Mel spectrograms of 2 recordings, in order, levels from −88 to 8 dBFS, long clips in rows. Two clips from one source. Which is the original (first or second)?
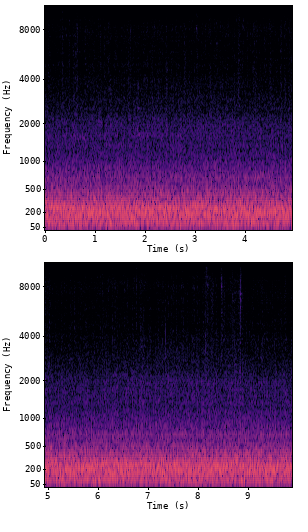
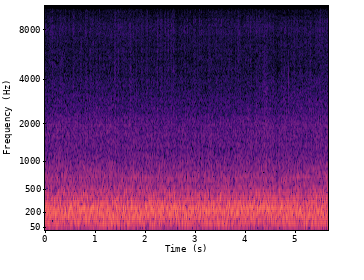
second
